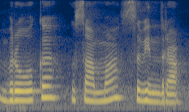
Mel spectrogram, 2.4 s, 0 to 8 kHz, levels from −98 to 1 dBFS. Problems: background sounds at intervals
